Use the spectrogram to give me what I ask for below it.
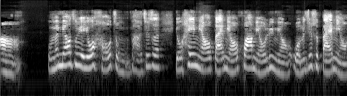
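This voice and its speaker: A woman talks fairly slowly with a fairly high pitch and lively intonation. Hers is a normal speaking voice. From Shandong, Jinan (born Xishuangbanna). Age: 20s. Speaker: caller. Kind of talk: casual chat. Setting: online voice call. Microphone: laggy connection.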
